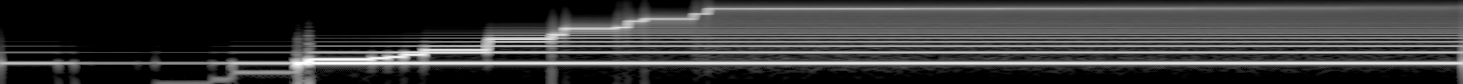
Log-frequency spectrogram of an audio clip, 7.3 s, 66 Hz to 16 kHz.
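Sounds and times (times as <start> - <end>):
synth through digital resonant low pass filter: 0.8 - 7.1.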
